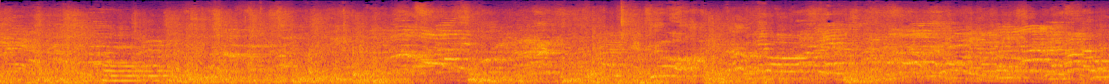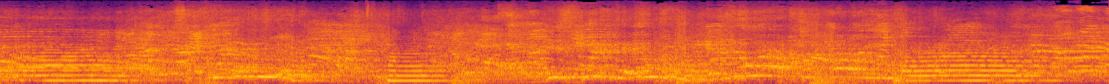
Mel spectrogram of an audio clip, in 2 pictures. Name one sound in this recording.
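A crowd cheers and chants loudly in an echoing hall.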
